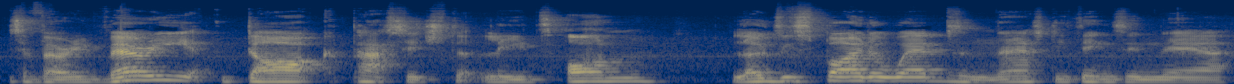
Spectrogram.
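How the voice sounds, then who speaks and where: Bright-voiced British man in an echoey room. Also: medium pitch, expressive, a little slow. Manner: conversational, explanatory. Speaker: game master. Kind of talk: casual recap of a tabletop role-playing session.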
